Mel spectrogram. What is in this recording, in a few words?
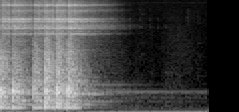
Tambourine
